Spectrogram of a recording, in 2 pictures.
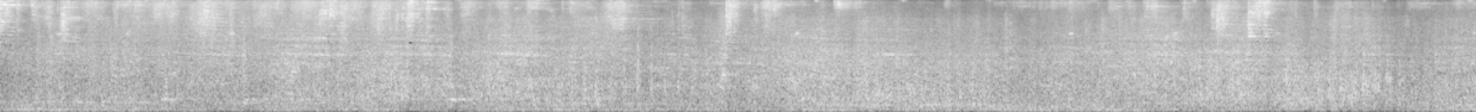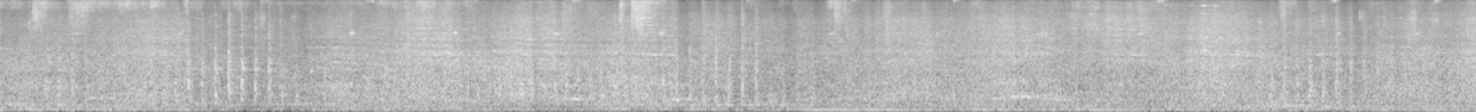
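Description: Double-stack container well cars of a long intermodal freight train rolling past close by: a steady loud rumble and rush of steel wheels on rail, with a quick run of clicks as the wheels cross rail joints.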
